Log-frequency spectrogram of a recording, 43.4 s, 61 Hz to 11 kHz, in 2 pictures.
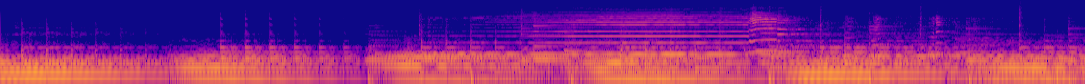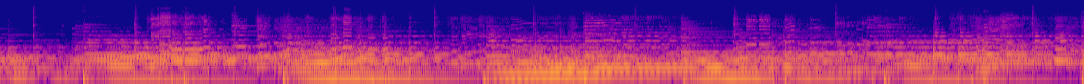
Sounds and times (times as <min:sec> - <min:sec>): Music: 0:00.0 - 0:43.3.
